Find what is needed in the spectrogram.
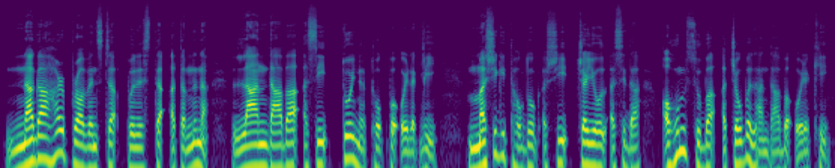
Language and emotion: Manipuri, neutral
